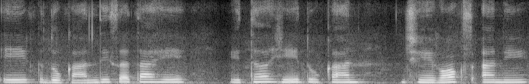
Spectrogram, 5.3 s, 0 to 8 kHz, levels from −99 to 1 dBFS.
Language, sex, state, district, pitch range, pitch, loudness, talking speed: Marathi, female, Maharashtra, Gondia, 210-230 Hz, 220 Hz, -17 LUFS, 100 wpm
